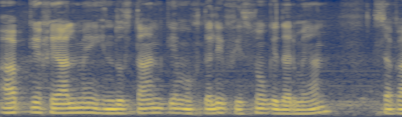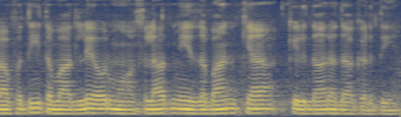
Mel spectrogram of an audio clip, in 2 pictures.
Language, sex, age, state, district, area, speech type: Urdu, male, 30-45, Uttar Pradesh, Azamgarh, rural, spontaneous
